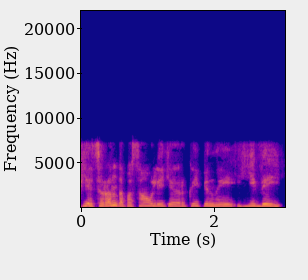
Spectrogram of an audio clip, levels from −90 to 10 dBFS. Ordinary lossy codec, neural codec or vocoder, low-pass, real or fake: Opus, 64 kbps; none; 7.2 kHz; real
